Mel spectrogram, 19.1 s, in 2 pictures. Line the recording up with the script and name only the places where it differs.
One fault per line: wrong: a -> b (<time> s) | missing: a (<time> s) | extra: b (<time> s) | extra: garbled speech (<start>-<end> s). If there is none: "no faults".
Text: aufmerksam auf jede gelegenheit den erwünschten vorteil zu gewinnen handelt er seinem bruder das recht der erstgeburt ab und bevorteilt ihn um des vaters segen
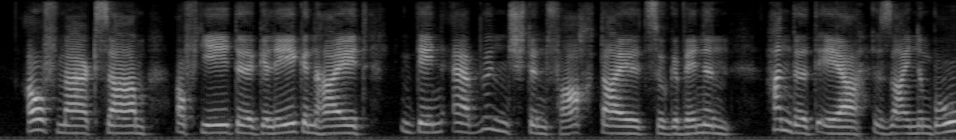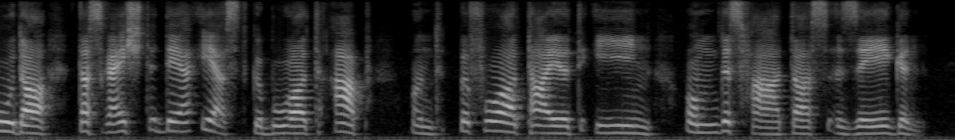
no faults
